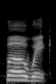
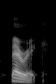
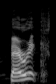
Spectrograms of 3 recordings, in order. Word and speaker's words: Berwick: seen as tweed but the pronunciation is not burwick it's beric. Some people just say beric they drop the w whereas others will say beric upon tweed.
